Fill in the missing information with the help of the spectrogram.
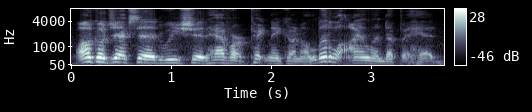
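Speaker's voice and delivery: plain reading voice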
